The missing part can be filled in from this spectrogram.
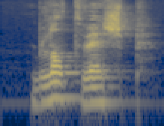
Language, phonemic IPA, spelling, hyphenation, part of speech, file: Dutch, /ˈblɑt.ʋɛsp/, bladwesp, blad‧wesp, noun, Nl-bladwesp.ogg
- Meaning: sawfly, hymenopteran of the suborder Symphyta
